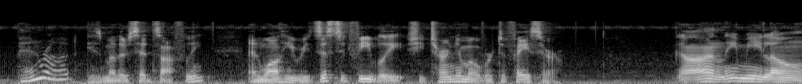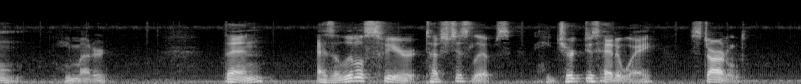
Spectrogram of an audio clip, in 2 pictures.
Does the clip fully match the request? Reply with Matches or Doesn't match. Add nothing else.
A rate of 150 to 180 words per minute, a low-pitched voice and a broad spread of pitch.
Doesn't match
